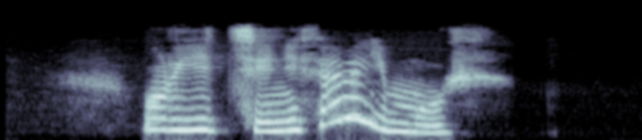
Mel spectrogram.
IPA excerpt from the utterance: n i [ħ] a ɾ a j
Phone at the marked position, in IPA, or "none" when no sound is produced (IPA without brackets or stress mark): θ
